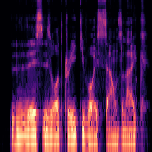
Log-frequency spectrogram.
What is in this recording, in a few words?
Creaky Voice; Linguistics; Phonetics; Speech Production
